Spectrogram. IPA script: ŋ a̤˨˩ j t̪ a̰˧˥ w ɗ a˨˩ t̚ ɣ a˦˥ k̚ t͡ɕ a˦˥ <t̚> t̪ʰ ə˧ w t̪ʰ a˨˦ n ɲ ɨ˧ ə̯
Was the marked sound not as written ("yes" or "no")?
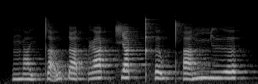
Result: yes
